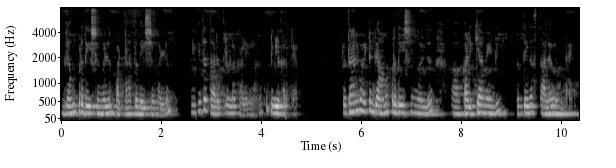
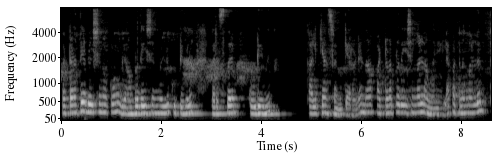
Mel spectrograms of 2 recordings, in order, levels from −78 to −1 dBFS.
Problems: background sounds at intervals, low volume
